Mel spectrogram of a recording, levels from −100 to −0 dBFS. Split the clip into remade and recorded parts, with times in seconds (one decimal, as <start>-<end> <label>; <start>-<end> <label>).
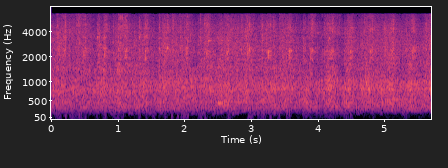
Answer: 0.0-3.8 recorded; 3.8-4.4 remade; 4.4-5.7 recorded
